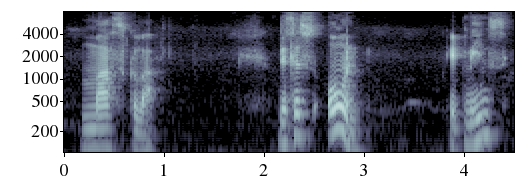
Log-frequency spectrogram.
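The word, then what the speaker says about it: Москва: This is Moskva. Ma, a, sa, ka, va. Moskva.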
